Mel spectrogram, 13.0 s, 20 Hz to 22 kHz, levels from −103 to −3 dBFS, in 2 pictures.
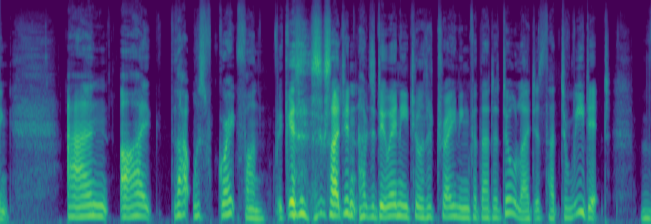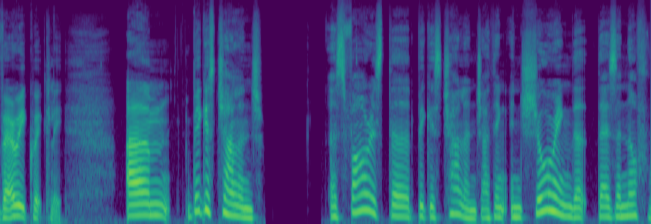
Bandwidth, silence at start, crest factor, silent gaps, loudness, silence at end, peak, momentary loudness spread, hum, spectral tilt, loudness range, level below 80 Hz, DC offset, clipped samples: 19.5 kHz; 0 s; 26 dB; 9.17-9.56 s, 9.63-9.72 s; -30 LUFS; 0 s; -6 dBFS; 12 LU; none; -4.5 dB/octave; 5 LU; -66 dBFS; under 0.1%; under 0.1%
